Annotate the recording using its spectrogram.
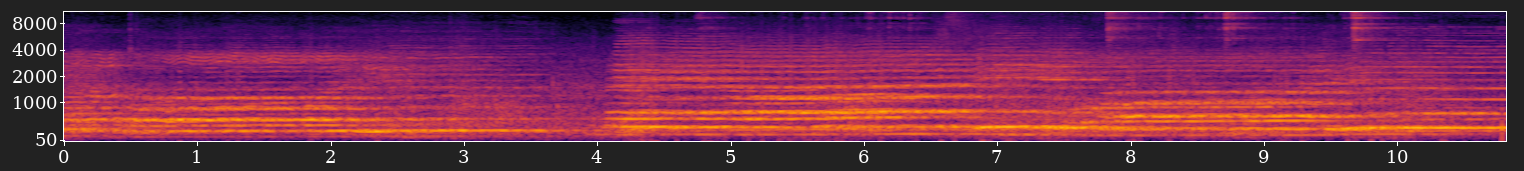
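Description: Voices singing a slow hymn together in long held notes, with a short break about four seconds in before the next phrase begins.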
